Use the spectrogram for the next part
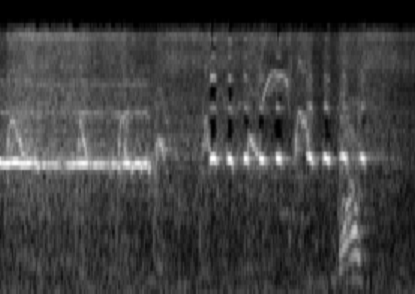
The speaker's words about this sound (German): Habt ihr die Tröte? Weil es muss ja illegal klingen.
